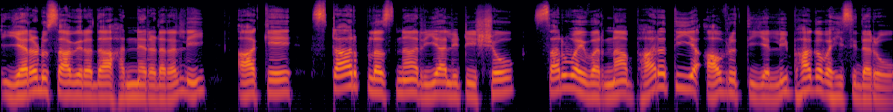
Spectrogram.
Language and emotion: Kannada, neutral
